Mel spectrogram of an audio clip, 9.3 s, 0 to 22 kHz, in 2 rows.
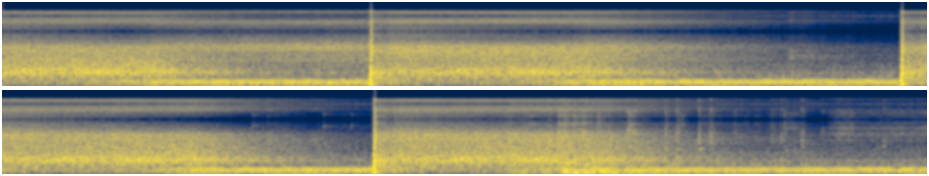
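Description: Three shots from a Glock 26 9 mm subcompact pistol at an indoor range, about two seconds apart. Between the shots there is a loud, steady rushing noise with a low hum.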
